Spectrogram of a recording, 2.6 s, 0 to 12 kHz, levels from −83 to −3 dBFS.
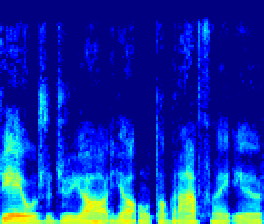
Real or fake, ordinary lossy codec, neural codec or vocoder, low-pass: fake; MP3, 48 kbps; codec, 24 kHz, 3 kbps, HILCodec; 10.8 kHz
